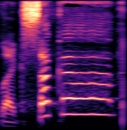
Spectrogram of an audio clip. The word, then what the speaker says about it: Sychar: It's like Sychar, that's how you pronounce it. It's S-Y-C-H-A-R.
